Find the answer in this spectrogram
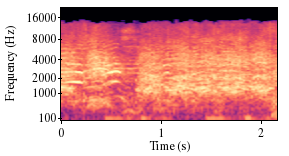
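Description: A crowd of demonstrators, many of them women, shouting a slogan together, a loud massed cry of voices.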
